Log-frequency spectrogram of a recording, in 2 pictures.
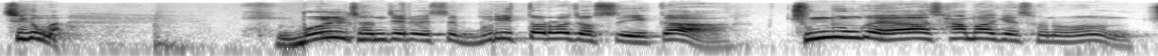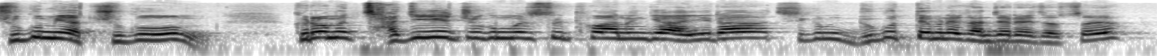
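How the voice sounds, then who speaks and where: A pastor's extremely high, animated and warm voice carries a Bible-teaching sermon at normal speed. He speaks conversationally, switching between polite and casual forms, and questions his listeners over and over.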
